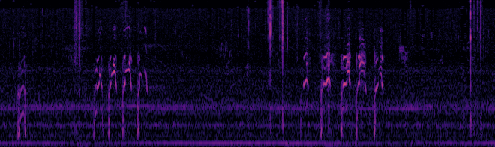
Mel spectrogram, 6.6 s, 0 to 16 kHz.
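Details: Evening feeding at the Charlo osprey nest, 6pm MDT on July 9, 2019. Two bursts of sharp, upslurred chirps, several in rapid succession, separated by a quiet gap, with a constant low hum behind.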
